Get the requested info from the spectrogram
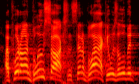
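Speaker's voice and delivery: loud, high petty complaining; hammed-up exasperation over nothing; mock irritation. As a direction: whine loudly about a trivial mishap. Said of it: "You're just mildly irritated".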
